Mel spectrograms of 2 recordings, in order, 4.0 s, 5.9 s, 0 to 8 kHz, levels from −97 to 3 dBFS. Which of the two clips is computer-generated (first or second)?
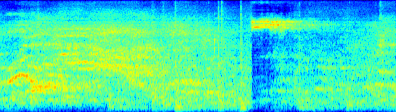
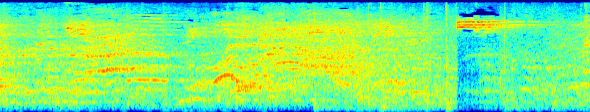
first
